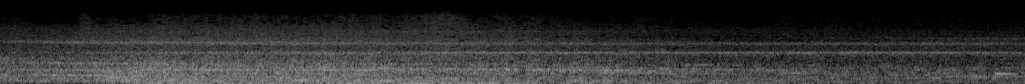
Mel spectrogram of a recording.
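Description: A sustained rumbling, hissing subway-train sound with steady high-pitched tones over a low rumble. It opens a jazz piece built on everyday 'found sounds', swelling in just before the start and easing slightly in the second half.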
